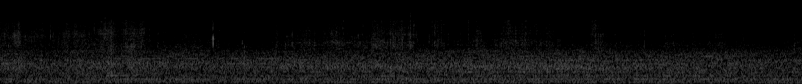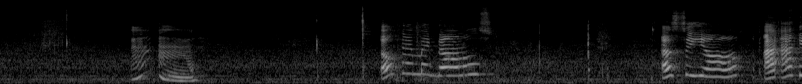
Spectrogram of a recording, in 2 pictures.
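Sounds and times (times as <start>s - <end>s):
chewing crispy food: 0.0s - 9.3s
soft mouth clicks: 11.1s - 11.8s.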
